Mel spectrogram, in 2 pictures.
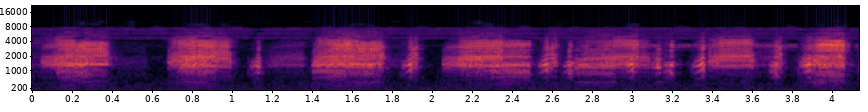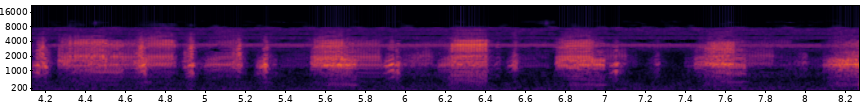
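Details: Frogs croaking by the waterside, a chorus of harsh rasping calls roughly every half second, overlapping voices, with a steady high insect-like hum throughout.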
